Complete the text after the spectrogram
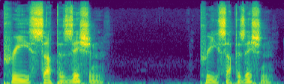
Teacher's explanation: as well so presupposition the stress is on Z presupposition but there's a minor stress the pitch goes up slightly the pitch of your voice goes up slightly for pre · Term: secondary stress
